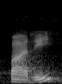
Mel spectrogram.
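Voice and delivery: "Pari" ending on ee, no S; silent final S. Shown as a demonstration. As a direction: say "Pari" as pah-ree. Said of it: "we never pronounced S in the ending".

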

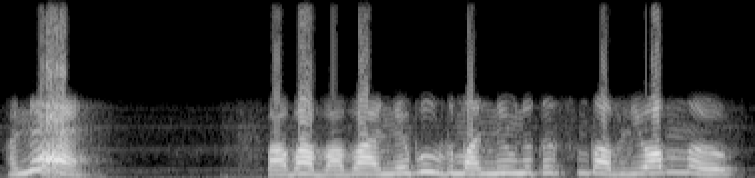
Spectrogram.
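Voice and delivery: loud, urgent shout to parents; excited calling. Acted. Son telling father about a find in mother's room, excited shouting. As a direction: burst out with big news.

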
